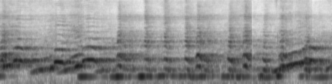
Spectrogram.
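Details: Siamang at a zoo, calling to others housed in separate cages at a distance: a steady low droning tone under loud rising and falling whooping calls that sweep upward repeatedly, overlapping.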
